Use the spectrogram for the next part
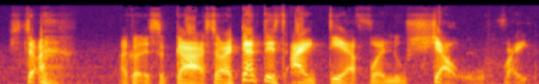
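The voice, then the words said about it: Put-on accent. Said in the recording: “I don't know why I'm doing that accent because it's British”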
